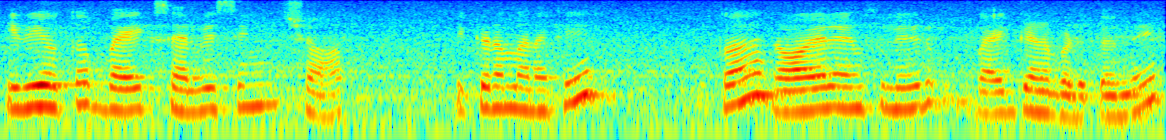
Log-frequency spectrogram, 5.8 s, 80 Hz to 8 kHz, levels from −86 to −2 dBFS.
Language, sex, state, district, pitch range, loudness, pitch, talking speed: Telugu, female, Telangana, Mahabubabad, 210-250 Hz, -18 LUFS, 230 Hz, 135 wpm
